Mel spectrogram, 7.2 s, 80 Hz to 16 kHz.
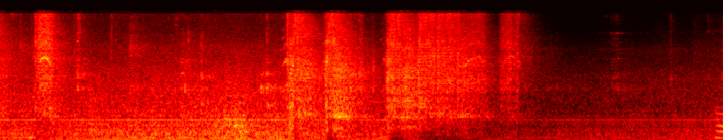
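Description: A hand ratchet works 12 mm nuts on the 1FZ-FE engine of an 80 Series Toyota Land Cruiser during a head gasket job, giving close bursts of rapid clicking with short pauses between them before going quiet.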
